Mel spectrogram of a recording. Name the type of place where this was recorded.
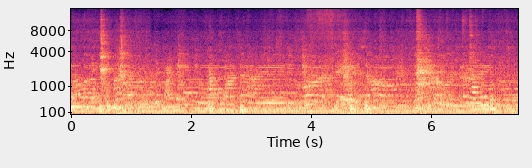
restaurant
